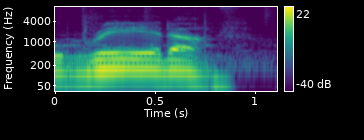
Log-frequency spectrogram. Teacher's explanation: the D for rid connects with the vowel O for the preposition of, and it has that flap sound, da da da da.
